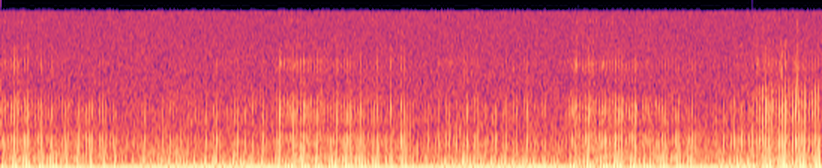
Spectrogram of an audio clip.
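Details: Close, loud purring from a relaxing domestic cat drifting to sleep, a rough low rumble pulsing with inhale and exhale roughly every one to two seconds, steady throughout.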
